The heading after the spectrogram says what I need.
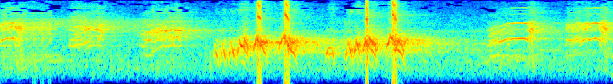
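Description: A white-crested laughingthrush gives harsh, chattering notes mixed with higher squeaky whistles, broken by a few sharp clicks midway through the short burst.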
